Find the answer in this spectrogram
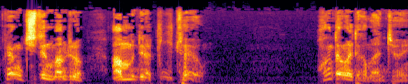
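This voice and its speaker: A man's voice: fairly quick, a crowd in the background. An older man with a Jeolla Korean accent, a pastor preaching a folksy, storytelling sermon with sudden emphatic rises. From Jeolla region, Korea.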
